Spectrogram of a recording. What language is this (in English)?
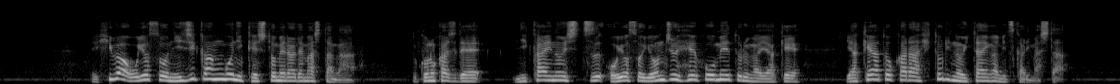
Japanese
